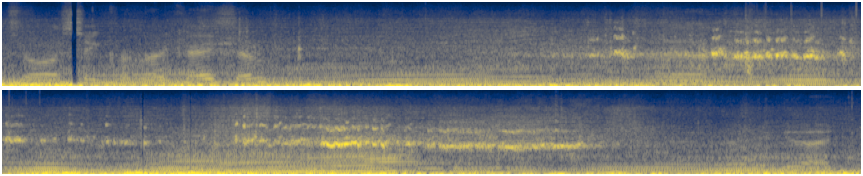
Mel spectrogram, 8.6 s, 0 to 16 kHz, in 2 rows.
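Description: Mazda MX-5 with a welded differential skidding, tires squealing in a long sustained wail over engine noise, with people talking throughout close by.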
